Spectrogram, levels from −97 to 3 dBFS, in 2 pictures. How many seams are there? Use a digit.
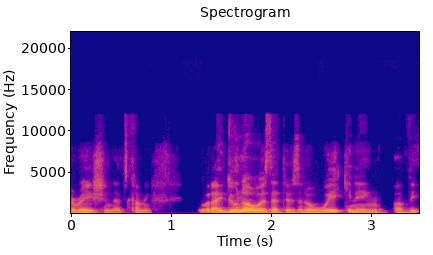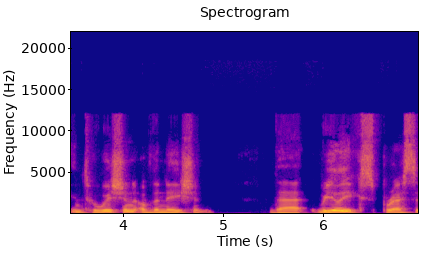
1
